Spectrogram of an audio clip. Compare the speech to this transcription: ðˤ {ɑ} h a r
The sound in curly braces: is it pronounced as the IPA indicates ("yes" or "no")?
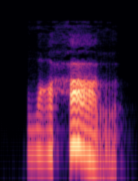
no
